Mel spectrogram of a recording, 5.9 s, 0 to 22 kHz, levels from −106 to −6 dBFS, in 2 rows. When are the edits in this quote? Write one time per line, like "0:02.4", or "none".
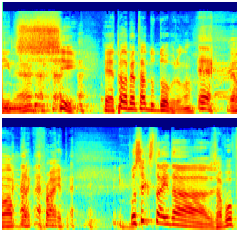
0:01.4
